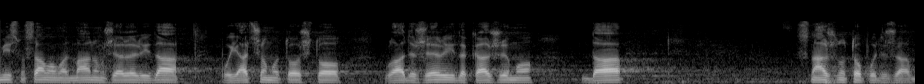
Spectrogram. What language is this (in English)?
Serbian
